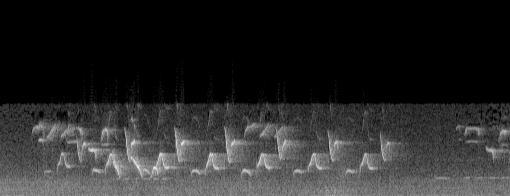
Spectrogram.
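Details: A bird singing alone: high, bright down-slurred whistles repeated several times a second in a lively string, then a pause and a few more notes, over steady background hiss.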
